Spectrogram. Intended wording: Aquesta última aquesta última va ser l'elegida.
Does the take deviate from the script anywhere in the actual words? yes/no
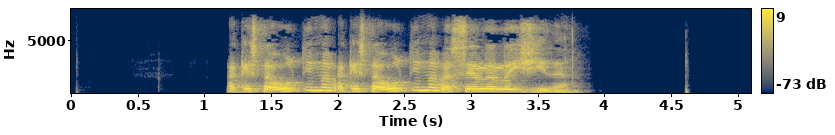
no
